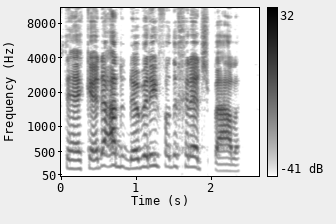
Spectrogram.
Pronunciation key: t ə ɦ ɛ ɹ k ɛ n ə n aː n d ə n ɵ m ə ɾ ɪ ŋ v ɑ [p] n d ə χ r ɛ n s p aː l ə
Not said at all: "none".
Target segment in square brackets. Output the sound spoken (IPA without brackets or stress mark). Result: none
